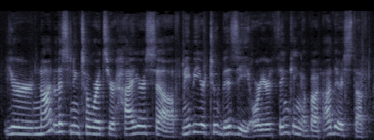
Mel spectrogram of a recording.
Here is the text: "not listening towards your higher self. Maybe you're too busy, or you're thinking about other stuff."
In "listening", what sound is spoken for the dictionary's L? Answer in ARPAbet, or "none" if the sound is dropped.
L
